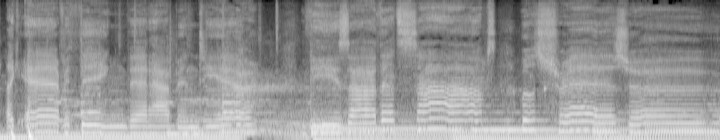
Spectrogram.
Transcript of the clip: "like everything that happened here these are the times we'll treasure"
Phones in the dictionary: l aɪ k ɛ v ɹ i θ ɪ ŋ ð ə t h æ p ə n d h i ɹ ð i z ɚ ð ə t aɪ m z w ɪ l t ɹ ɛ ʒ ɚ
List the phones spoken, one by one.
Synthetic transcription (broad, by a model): l aɪ k ɛ v ɹ i θ ɪ ŋ ð ə t h æ p ə n d h i ɹ ð i z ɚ ð ə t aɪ m z w ɪ l t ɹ ɛ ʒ ɚ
